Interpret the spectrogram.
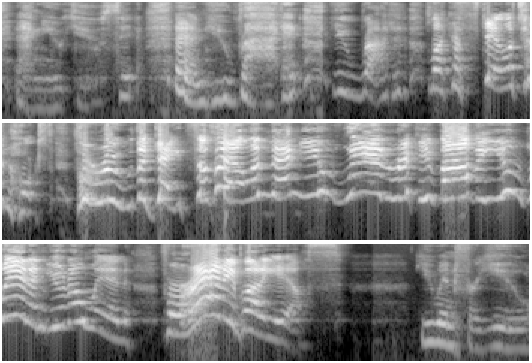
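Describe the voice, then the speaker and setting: Her pitch is extremely high, swinging very widely as this woman talks at a moderate pace in an intense tone. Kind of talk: dramatic acting monologue. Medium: voice reel. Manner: intense, rousing, building to fervor.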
